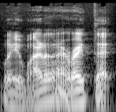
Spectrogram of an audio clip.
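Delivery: ordinary delivery, nothing marked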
